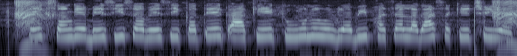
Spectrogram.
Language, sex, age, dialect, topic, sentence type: Maithili, female, 18-24, Southern/Standard, agriculture, question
